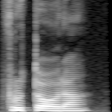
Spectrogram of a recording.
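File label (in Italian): "frutora", lingua sarda, female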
